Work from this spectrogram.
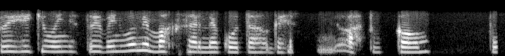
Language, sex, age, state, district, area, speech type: Kashmiri, female, 30-45, Jammu and Kashmir, Bandipora, rural, conversation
